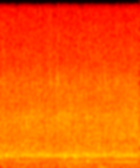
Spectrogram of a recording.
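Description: Water rushes along a stream beside a former Victorian pin mill in Dursley, making a steady, dense, close flowing roar with no break.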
